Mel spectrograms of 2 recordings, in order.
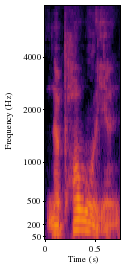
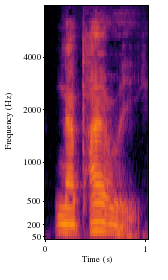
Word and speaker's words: Napoleon: i mean this woman doesn't know how to pronounce napoleon she says nepali napoli and when it comes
